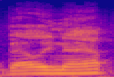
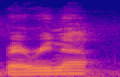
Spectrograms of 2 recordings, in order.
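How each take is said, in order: First: The first word is said with a clear L sound. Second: The first word is said with an R sound. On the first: "We call it a belly nap" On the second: "when we voice do her voice, she has a speech impediment, so it's a berry nap"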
